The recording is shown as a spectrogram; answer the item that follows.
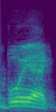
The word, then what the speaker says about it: Boyack: It's Connor Boyack. Boys that yak a lot.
